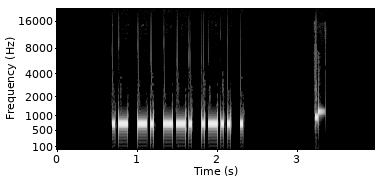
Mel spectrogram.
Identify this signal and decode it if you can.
Morse code, heard as a keyed tone, about 32 wpm, 700 Hz. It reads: ANGLE
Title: Sentences from Top 1500 Words - New Word Drill - 30wpm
